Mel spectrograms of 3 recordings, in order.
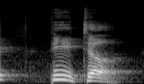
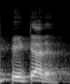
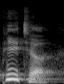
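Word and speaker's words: Peter: है, खाली कॉन्सोनेंट्स हैं, तो उस आर का उच्चारण नहीं होता।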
